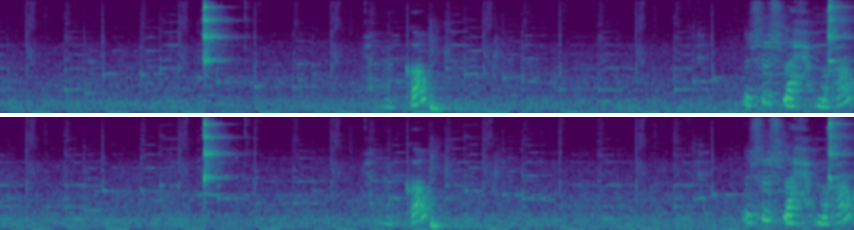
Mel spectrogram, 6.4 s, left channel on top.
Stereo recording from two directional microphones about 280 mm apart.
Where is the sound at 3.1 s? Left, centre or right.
Centre.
